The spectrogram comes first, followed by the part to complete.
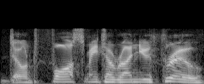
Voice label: annoyed; war2; humans; knight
